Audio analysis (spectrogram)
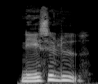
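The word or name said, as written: næselyde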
